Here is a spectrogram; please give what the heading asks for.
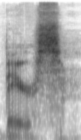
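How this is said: It has a d sound and a final s sound. "the th comes out as duh, and the uh, z at the end of Bears is uh, voiceless instead"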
